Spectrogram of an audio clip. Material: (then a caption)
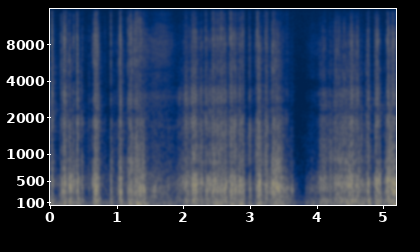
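Fabric. Fingernails scratch and pinch at the surface of an orange padded fabric case with a zipper, making a dense run of rapid, dry scratching and rustling with many short peaks. A brief quiet gap falls just before the scratching resumes.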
